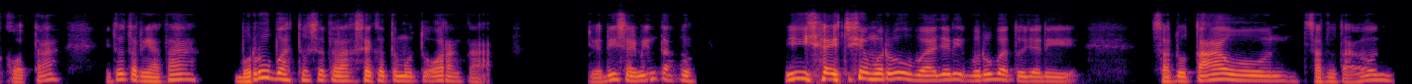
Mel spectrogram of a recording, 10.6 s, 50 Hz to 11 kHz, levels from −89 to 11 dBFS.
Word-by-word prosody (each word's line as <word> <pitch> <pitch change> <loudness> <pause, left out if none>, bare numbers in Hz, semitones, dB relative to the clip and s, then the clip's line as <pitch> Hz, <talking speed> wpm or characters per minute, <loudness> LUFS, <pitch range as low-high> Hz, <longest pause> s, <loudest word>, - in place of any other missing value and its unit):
kota, 140 - -6 0.3
itu 175 - -1
ternyata 160 +3 -1 0.2
berubah 180 - +3
tuh 155 - -3
setelah 145 -3 0
saya 145 - +3
ketemu 140 -2 -1
tuh 135 - -4
orang, 140 -2 -1
Kak. 110 -3 -10 0.8
Jadi 110 +9 0
saya 155 -6 +1
minta 180 +5 -1
tuh 145 - -1 0.7
iya 185 +2 +3
itu 175 +4 +3
yang 180 - +5
berubah 180 -4 +3
jadi 170 +3 +1
berubah 165 +4 +1
tuh 135 - -1
jadi 125 -2 -4 0.5
1 120 +1 -1
tahun, 145 -4 +2
1 115 0 -3
tahun. 145 +9 -4
150 Hz, 155 wpm, -23 LUFS, 135-175 Hz, 0.8 s, yang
